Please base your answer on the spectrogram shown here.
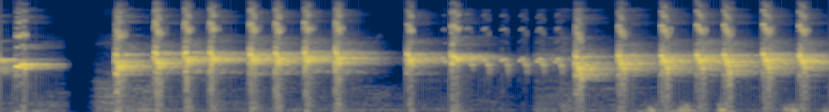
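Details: Yellow-vented bulbul lure recording for provoking other bulbuls: one short whistle, a pause, then sharp bright chirps about three per second, a quick fading stutter, and another fast run of crisp notes.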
